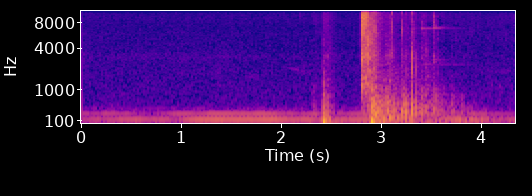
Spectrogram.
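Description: A football striking a small backyard goal: a sharp knock, then about half a second later a hard impact on the goal and its netting, followed by a rattle that dies away over about a second.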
